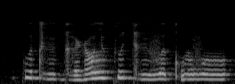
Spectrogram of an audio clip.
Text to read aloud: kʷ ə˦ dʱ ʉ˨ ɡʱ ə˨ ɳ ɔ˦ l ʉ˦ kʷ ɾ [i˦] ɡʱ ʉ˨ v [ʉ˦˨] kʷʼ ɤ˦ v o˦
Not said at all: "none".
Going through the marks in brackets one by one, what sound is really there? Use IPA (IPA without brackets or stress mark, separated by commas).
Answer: i˦, ə˦˨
